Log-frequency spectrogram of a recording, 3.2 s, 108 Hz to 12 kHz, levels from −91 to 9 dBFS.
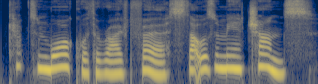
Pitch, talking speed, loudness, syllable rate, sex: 235 Hz, 170 wpm, -15 LUFS, 5.0 syllables/s, female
